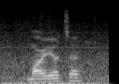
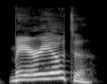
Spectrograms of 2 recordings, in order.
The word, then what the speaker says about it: Mariota: Not Mary, like Mario, Super Mario Brothers.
